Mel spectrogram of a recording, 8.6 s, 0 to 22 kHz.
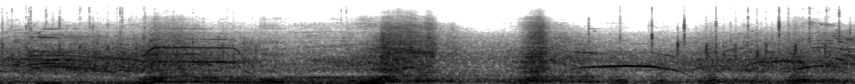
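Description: A monster truck's supercharged V8 revving hard, its pitch climbing and falling as it goes over a dirt ramp, with two loud bursts of noise about four and five and a half seconds in as it launches and lands. A stadium crowd cheers throughout.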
